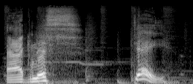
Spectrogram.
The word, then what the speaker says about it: Agnus Dei: This is, I believe, their sophomore album, their second album, and this song is pronounced Agnus Dei, and I believe that is Latin for Day of Agnes.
